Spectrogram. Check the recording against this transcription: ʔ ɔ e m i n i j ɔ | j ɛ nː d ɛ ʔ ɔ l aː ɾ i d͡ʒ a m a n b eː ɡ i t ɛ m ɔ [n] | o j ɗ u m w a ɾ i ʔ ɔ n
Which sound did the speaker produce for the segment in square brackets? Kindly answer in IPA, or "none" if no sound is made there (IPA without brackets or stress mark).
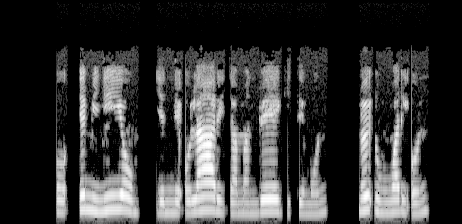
nː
